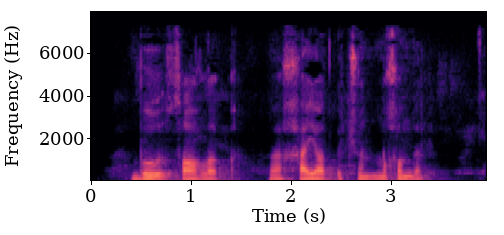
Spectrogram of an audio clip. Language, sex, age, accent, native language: Uzbek, male, 18-24, Qoraqalpog'iston, Uzbek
